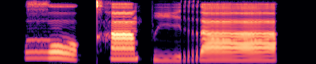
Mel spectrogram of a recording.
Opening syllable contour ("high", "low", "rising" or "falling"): falling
